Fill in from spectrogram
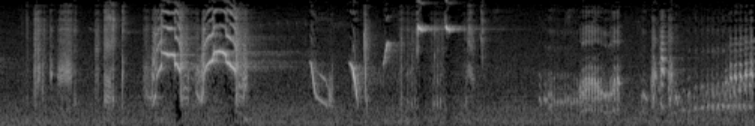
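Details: Bird-of-paradise calls: sharp clicks, paired arched whistles, quick downslurred notes and a closing rising buzzy phrase, spaced irregularly.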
